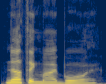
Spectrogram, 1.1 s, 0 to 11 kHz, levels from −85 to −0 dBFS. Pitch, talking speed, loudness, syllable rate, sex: 180 Hz, 170 wpm, -16 LUFS, 4.4 syllables/s, female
